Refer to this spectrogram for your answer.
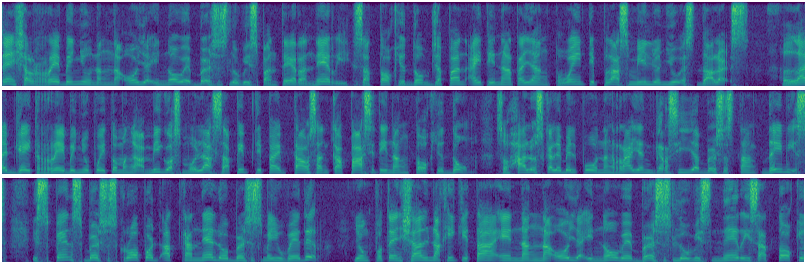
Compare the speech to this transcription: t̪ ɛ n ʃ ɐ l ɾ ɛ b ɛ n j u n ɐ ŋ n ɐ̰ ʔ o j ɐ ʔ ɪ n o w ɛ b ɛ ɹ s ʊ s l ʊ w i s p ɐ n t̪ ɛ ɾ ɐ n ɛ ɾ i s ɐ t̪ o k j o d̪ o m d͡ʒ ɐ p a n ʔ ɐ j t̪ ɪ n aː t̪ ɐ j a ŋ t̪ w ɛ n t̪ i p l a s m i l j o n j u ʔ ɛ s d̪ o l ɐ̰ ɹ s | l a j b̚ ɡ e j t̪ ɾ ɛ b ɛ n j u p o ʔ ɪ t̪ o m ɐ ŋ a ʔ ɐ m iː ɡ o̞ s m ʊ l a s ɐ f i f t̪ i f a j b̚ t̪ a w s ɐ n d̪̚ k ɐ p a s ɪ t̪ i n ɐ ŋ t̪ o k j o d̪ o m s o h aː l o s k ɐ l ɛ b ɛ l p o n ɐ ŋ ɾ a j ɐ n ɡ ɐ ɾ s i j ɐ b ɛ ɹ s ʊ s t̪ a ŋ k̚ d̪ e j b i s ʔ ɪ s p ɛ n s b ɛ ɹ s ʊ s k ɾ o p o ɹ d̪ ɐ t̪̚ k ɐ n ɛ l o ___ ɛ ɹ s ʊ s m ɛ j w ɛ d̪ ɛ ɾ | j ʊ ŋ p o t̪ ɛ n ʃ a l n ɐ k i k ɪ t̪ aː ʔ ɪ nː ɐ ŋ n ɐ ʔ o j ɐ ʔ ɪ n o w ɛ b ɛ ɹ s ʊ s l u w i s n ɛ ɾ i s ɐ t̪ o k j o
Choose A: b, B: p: A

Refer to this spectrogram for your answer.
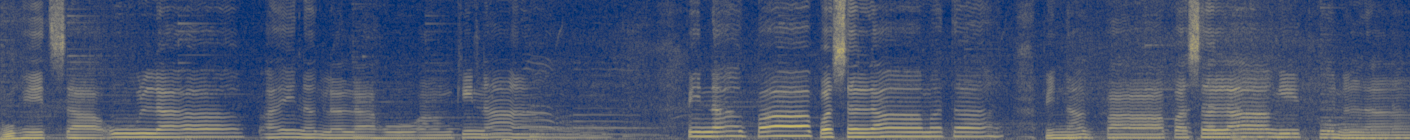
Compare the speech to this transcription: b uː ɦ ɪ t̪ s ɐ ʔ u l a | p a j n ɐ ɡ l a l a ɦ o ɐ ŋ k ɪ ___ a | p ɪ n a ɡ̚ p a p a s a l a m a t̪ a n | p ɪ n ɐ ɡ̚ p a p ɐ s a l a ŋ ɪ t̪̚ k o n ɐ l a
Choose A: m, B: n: B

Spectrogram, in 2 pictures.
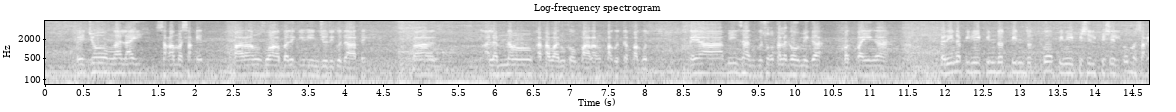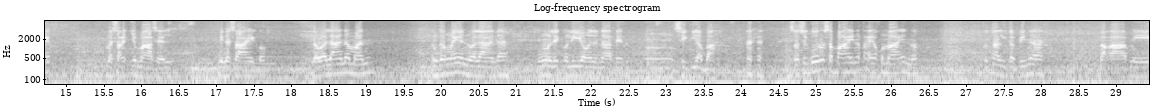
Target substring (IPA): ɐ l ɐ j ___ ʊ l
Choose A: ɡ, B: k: B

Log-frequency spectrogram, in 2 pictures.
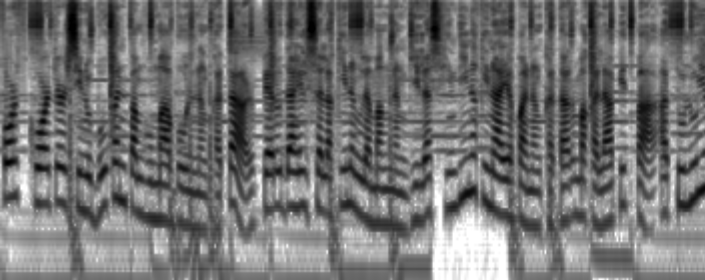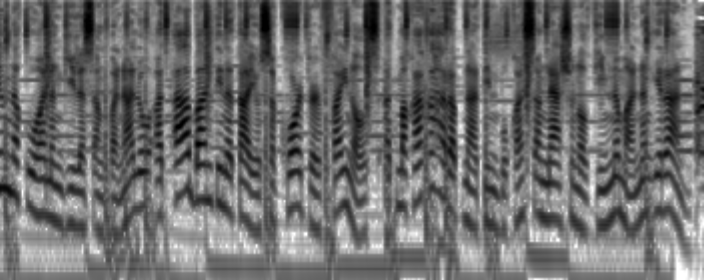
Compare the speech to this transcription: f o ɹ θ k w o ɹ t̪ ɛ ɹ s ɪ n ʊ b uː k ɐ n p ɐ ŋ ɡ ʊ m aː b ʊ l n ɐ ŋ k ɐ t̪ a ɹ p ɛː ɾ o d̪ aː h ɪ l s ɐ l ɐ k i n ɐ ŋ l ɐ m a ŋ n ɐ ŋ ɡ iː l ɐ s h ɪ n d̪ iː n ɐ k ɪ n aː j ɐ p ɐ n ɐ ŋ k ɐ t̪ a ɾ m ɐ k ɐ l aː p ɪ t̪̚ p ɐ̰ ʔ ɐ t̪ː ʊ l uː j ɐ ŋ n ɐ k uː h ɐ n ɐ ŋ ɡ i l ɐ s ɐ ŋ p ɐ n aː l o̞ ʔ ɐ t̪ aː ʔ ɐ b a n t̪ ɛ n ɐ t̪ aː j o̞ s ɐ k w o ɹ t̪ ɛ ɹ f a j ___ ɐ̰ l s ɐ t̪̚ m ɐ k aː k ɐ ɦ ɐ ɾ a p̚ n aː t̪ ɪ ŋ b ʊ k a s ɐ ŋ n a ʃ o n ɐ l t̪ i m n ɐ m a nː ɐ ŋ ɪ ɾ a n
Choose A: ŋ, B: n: B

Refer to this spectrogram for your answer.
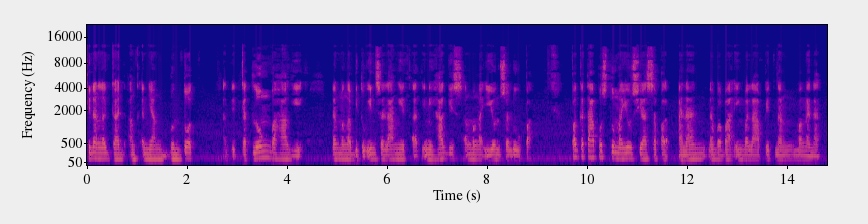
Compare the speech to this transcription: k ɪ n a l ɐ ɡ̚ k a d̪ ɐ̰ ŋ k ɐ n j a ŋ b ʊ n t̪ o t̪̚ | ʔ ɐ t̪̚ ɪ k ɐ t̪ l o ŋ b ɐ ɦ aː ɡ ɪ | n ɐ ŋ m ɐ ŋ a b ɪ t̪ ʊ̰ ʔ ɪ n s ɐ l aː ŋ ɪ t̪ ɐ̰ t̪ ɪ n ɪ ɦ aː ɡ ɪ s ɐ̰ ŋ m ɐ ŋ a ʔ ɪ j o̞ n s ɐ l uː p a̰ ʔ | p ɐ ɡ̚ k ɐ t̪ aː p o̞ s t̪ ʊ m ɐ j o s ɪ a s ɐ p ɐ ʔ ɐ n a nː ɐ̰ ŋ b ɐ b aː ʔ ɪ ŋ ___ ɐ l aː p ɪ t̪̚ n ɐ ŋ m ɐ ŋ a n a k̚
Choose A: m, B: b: A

